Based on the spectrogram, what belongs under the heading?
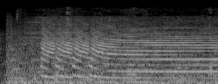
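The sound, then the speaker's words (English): A loud siren sound effect introducing a sports show's 'Upset Alert' segment blares, its pitch gliding downward before holding a steady, sustained wail for the rest of the short clip, with no talking. “Those sirens means it's time for the hottest segment in all of sports, a segment so hot, my grandmother's friend called me and said she might have a problem, and I said, sir, mind your business.”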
